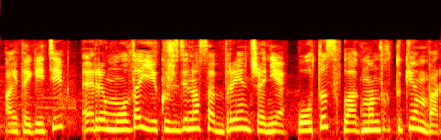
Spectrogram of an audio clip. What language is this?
Kazakh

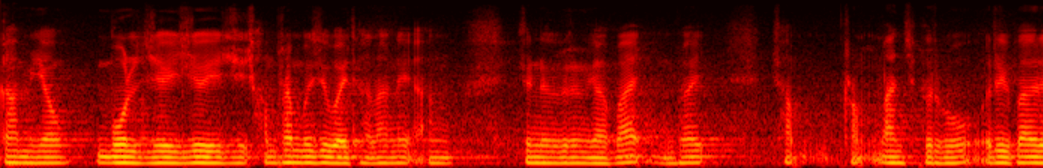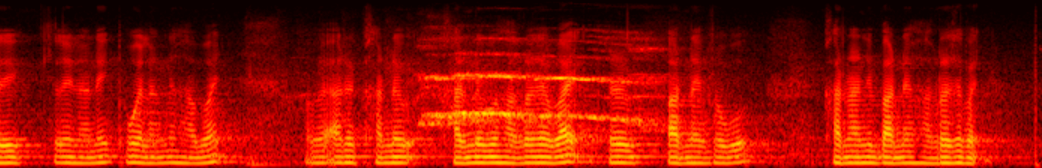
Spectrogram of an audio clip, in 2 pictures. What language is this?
Bodo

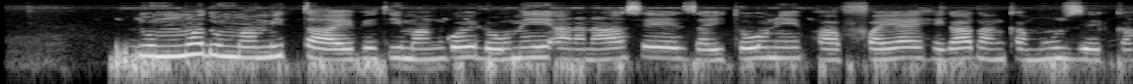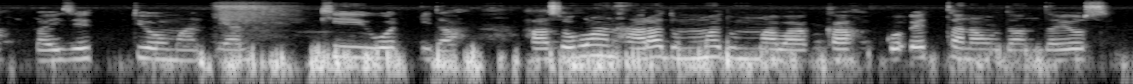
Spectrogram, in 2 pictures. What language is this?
Wolaytta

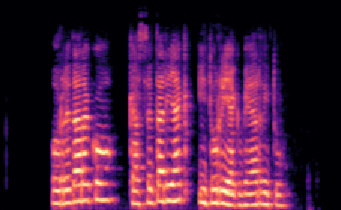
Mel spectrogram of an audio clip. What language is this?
Basque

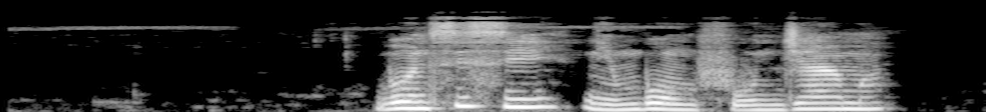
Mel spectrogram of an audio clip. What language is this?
Mungaka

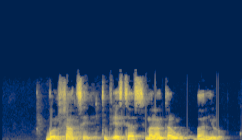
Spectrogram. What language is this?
Esperanto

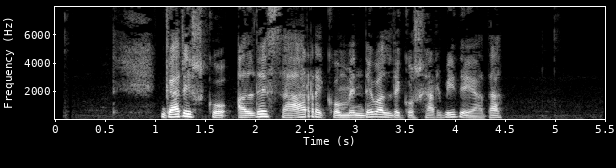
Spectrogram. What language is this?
Basque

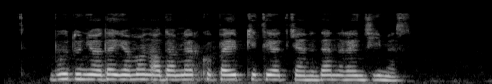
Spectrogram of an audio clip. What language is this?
Uzbek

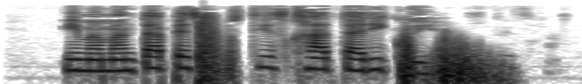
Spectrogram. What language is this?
Arequipa-La Unión Quechua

